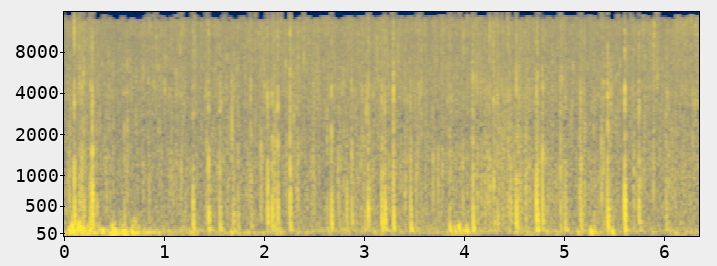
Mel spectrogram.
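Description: Steady rain falling, a constant hiss with many distinct raindrops striking close by.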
